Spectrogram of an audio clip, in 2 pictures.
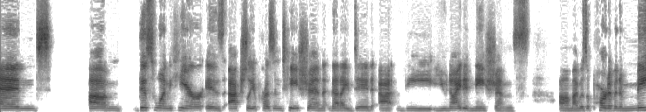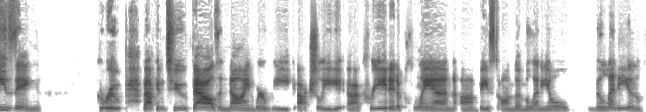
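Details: Adult female special educator with lifelong stuttering, worse when excited, anxious or short of sleep, with vowel sounds a trigger; she manages it with facial glances and word choice; real stuttering.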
